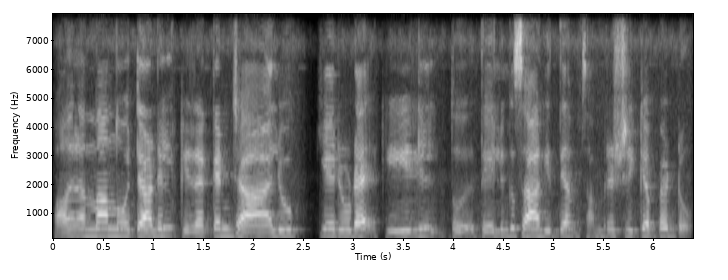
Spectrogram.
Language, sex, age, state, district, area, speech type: Malayalam, female, 60+, Kerala, Kottayam, rural, read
